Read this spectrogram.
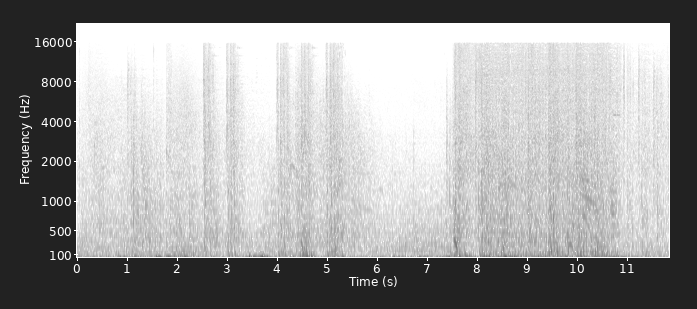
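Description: Rapid gunfire bursts crack repeatedly.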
